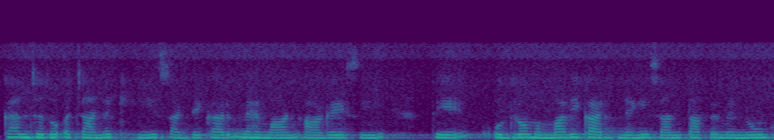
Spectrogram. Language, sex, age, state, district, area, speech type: Punjabi, female, 18-30, Punjab, Fatehgarh Sahib, urban, spontaneous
